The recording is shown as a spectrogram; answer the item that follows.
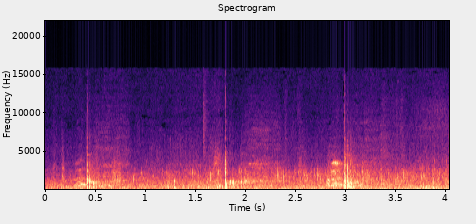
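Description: Tennis ball being hit back and forth in a rally: sharp racquet hits about every second and a half, over a low, steady crowd background.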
